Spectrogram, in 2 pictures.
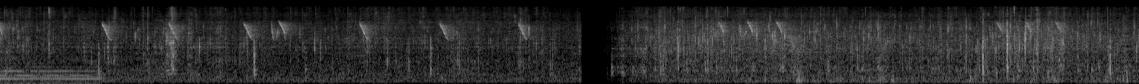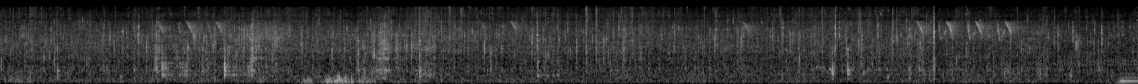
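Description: Fish pieces sizzling in a clay pot over a wood fire, with a steady hiss and many sharp crackles and pops. The sound cuts out for a moment about six seconds in.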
